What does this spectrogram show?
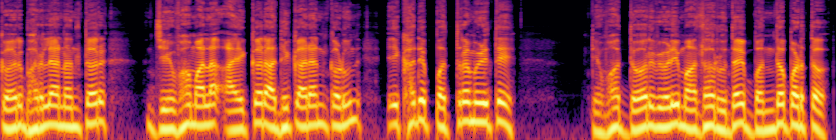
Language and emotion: Marathi, fearful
